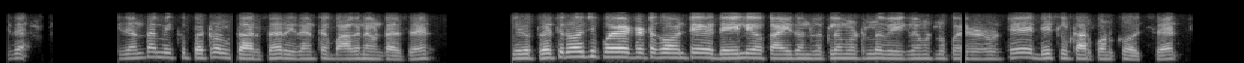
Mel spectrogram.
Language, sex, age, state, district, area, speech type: Telugu, male, 45-60, Andhra Pradesh, Sri Balaji, urban, conversation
